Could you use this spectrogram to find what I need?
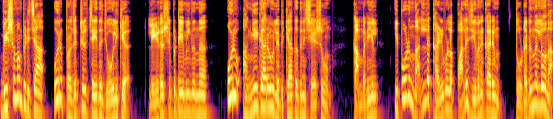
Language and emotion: Malayalam, surprised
